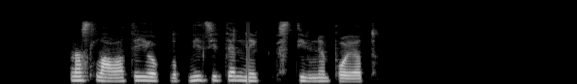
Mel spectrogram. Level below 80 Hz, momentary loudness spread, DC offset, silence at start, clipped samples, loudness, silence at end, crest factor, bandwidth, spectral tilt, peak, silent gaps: -64 dBFS; 7 LU; under 0.1%; 0.7 s; under 0.1%; -20 LUFS; 2.15 s; 22 dB; 8 kHz; -6.5 dB/octave; 0 dBFS; 1.82-1.87 s, 2.62-2.68 s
